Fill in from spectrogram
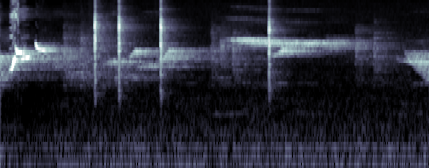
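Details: White-rumped shama competition song with continuous wing and tail flicking: opens with a bright loud whistled flourish, then quieter sustained high whistles punctuated by sharp clicks, closing on a falling slurred note.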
